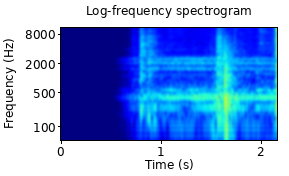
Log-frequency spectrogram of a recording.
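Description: After a moment of silence, a drum kit fades in with a steady ringing tone underneath and two hits, the louder one about one and a half seconds in.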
